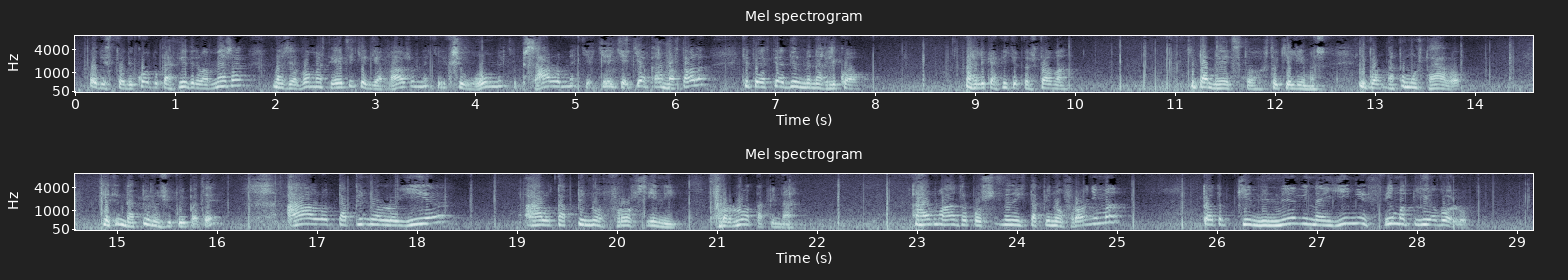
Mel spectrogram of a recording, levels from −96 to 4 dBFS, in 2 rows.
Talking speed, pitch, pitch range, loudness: 140 wpm, 210 Hz, 180-230 Hz, -14 LUFS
